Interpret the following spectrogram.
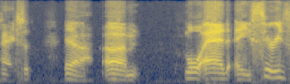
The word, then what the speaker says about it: AKSYS: It's AKSYS. You're right. Axis. Oh, That's how okay. it's pronounced. Axis.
